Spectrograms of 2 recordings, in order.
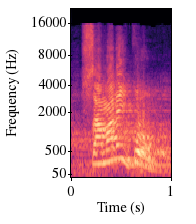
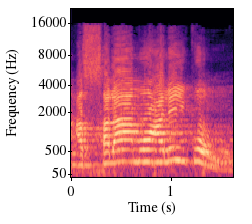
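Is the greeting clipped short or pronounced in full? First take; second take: clipped; full. First: The greeting is clipped short and rushed. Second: The greeting is pronounced fully and clearly. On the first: The speaker calls it wrong. "যত ভদ্র সালাম তত short" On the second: The speaker calls it right. "এইভাবে সালাম দিবেন"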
